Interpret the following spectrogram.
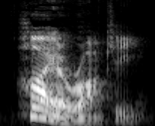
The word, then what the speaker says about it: hierarchy: today's word is hierarchy hi-raki hi-ra key the stress is on the first syllable hierarchy hierarchy hierarchy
